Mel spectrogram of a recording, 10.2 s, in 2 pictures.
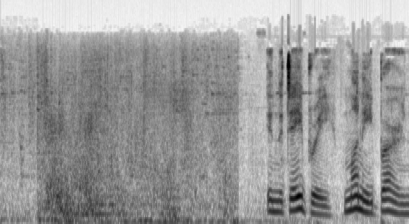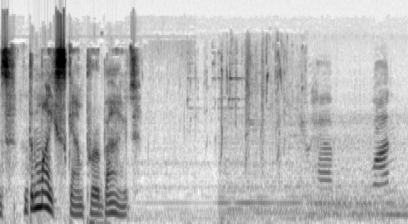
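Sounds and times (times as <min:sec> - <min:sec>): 
explosion ripping through a drug lab: 0:00.0 - 0:03.8
speech: 0:03.3 - 0:06.9.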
